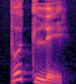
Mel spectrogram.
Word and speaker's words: potelé: Potelé. Okay, here you don't really pronounce this E.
